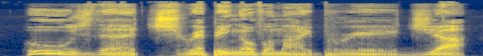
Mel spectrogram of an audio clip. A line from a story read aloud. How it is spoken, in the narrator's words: roared the troll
